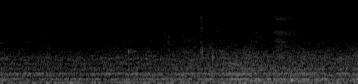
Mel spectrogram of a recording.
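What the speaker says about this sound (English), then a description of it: "cluster of bees." A dense, steady hum of a cluster of honeybees buzzing together in a top-bar hive, constant and fairly quiet, with no voices.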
